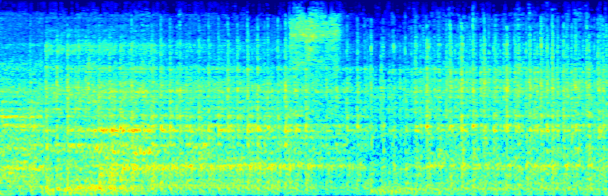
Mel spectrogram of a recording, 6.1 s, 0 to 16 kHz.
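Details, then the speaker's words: Bajaj M80 Plus two-stroke idling with the clutch pulled in: a loose, uneven rattle from inside the engine from worn bearings; changing two bearings should fix it. "m80 जैसी clutch दबा रहा हूँ, अंदर से कुछ आवाज निकल रहा है।"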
